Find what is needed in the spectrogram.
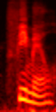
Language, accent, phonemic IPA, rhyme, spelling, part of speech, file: English, US, /ˈfiː.meɪl/, -iːmeɪl, female, adjective / noun, En-us-female.ogg
- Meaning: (adjective) 1. Belonging to the sex which typically produces eggs (ova), or to the gender which is typically associated with it 2. Characteristic of this sex/gender. (Compare feminine, womanly.)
